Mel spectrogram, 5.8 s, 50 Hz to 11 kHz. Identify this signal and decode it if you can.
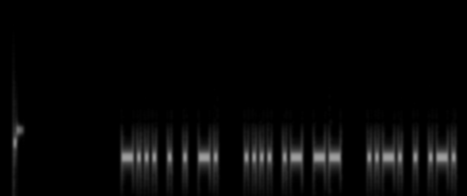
Morse code, heard as a keyed tone, about 25 wpm, 700 Hz. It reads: BEEN HAM FER
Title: Practice QSO - Exchange 3 - More Info - 25wpm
